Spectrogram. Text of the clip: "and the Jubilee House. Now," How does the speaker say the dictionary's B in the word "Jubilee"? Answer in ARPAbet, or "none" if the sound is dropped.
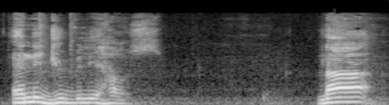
B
